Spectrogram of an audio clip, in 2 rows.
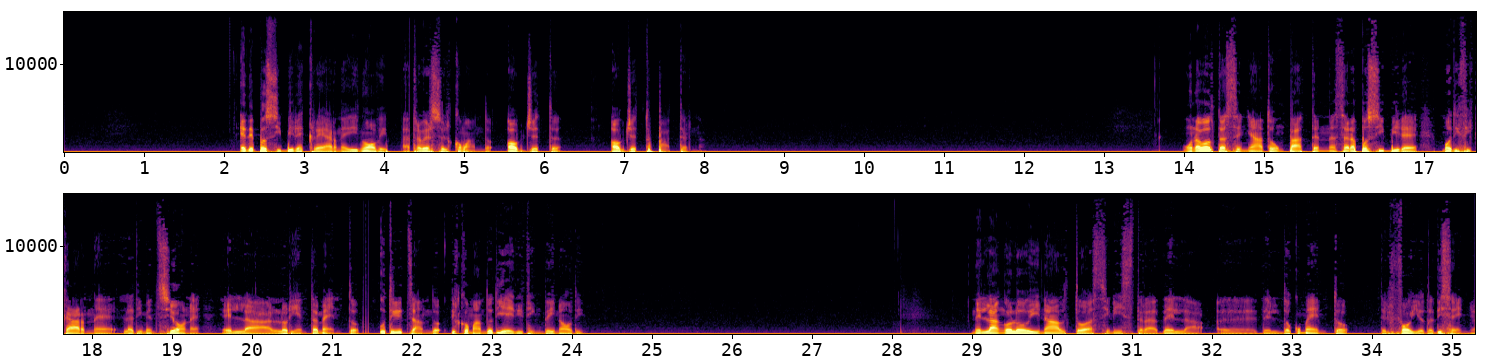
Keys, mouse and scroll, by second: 0.0 click, 4.8 click, 11.1 click, 13.1 click, 24.4 click, 26.6 ctrl+scroll up 1, 27.2 ctrl+click.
